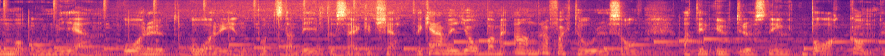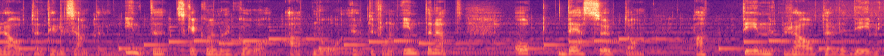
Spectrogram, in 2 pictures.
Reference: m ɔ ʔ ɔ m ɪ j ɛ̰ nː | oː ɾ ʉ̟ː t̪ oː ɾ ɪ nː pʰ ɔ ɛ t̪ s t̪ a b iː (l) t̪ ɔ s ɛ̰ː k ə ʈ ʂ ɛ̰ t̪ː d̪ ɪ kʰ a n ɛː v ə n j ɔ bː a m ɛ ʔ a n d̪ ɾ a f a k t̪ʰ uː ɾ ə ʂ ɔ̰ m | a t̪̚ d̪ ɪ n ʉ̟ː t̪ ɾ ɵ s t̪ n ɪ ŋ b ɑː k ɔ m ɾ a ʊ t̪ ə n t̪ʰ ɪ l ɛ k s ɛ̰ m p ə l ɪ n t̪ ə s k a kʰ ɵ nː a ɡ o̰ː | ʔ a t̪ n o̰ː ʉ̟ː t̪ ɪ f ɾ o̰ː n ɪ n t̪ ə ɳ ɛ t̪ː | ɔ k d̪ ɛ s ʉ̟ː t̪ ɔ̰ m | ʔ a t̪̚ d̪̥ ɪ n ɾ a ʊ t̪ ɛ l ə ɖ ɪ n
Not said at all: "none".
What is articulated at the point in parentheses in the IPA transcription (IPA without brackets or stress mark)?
l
